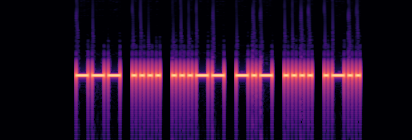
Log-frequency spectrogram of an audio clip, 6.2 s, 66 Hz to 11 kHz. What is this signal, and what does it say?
Morse code, heard as a keyed tone, about 21 wpm, 700 Hz. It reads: OH3KHL
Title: DXCC-100 Call Signs - 6 Characters - Repeated 3x - 20wpm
